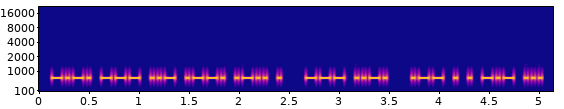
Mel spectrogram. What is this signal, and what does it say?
Morse code, heard as a keyed tone, about 33 wpm, 700 Hz. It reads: COUPLE OF WEEKS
